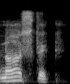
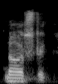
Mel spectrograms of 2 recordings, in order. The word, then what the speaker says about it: Gnostic: We see it in the English word Gnostic. Gnostic means knowledge, a type of knowledge, very secret type of knowledge. Gnostic.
